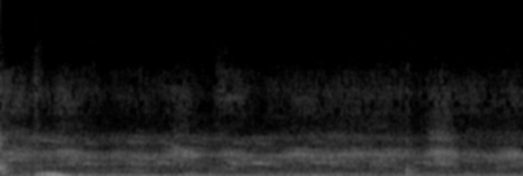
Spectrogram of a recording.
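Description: Faint bird calls, several short calls in a row through the whole stretch, over low background hum. There is a dull low thump about half a second in.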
